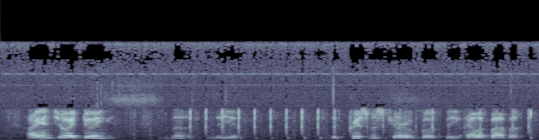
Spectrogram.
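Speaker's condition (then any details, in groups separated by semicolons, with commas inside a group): Parkinson's disease; about 25 years since onset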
